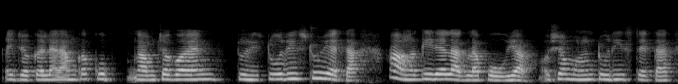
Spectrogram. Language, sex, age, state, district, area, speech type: Goan Konkani, female, 30-45, Goa, Tiswadi, rural, spontaneous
